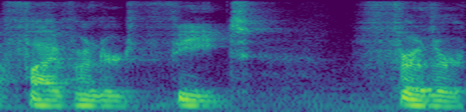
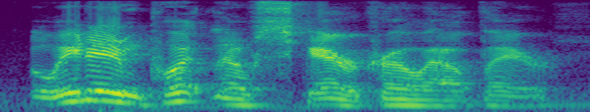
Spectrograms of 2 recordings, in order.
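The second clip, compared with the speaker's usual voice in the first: put-on elderly man's voice; 3 semitones higher, 4 dB louder than usual. Narrator voicing an old man heard from inside one of the houses, old man voice. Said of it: "a voice from one of the houses that you can hear of an old man".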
